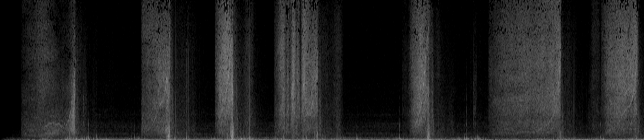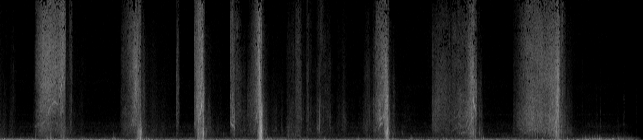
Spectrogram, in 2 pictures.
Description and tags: Finger Dragged Across winter Jacket
Finger being dragged on a noisy winter jacket.
cloth, clothes, clothing, fabric, Jacket, material, movement, Noisy, nylon, rubbing, rustling, swhish, swish, textile, texture, Waterproof, Winter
